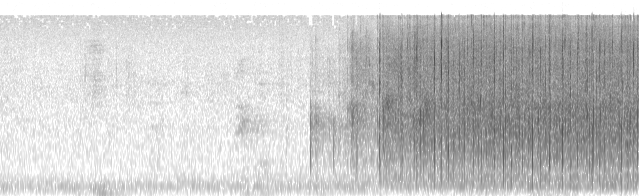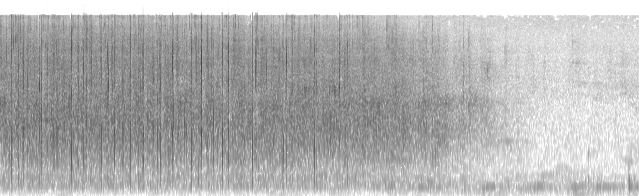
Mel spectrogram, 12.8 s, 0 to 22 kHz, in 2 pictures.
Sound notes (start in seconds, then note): 3.0 applause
